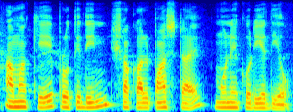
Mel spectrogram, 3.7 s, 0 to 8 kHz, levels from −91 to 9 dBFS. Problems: constant background noise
